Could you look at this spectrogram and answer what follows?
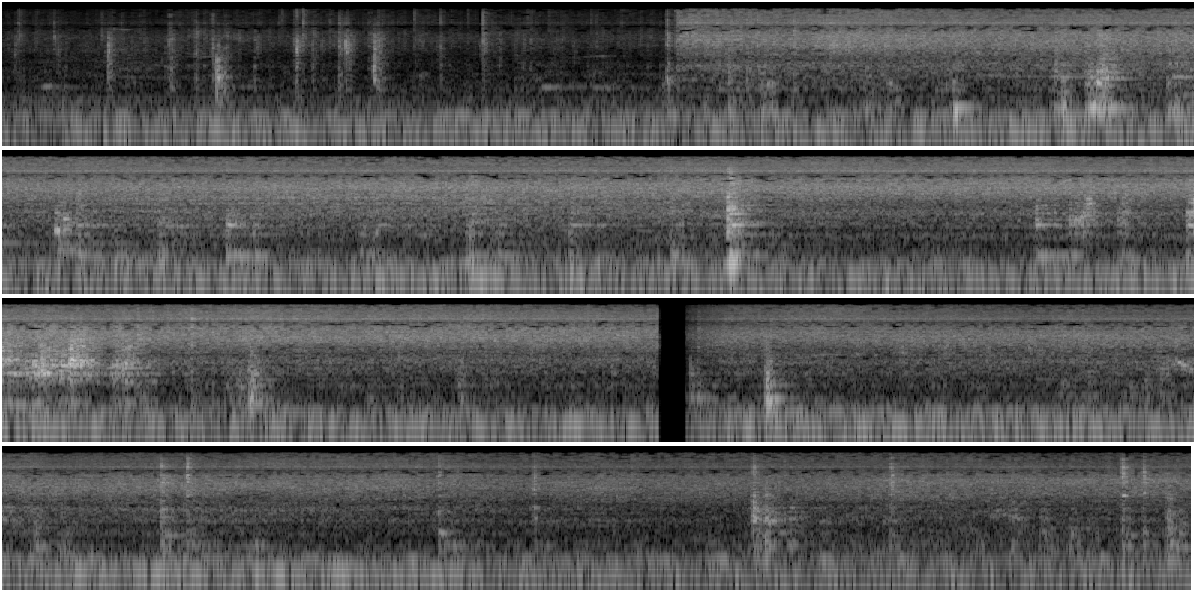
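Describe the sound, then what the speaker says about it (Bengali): A spiced potato mixture with garlic paste, salt and turmeric fries in leftover fish oil in a wok, a loud sustained sizzle after a quieter start, with stirring scrapes and a brief cut midway. "তো এটা কড়ার ভিতরে ঢেলে দেবো, মাছের তেলগুলোর ভিতরে ঢেলে দিয়ে দেবো।"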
